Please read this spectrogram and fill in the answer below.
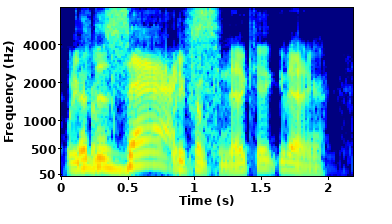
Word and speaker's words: Zags: It's not the Zogs. They're the Zags.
